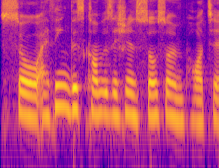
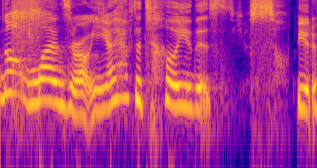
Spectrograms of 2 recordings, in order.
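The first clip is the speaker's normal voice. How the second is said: overcome, emotional, pitched-up heartfelt outpouring; 6 semitones higher than usual. Speaking to rocky during an episode, emotional. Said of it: "I'm so emotional this episode".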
